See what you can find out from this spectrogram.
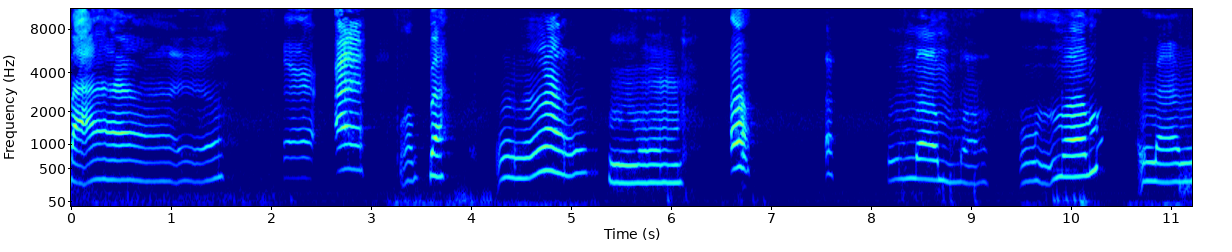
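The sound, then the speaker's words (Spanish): A baby babbles its first word-like sounds: a run of short voiced syllables and longer drawn-out cries whose pitch wavers up and down, separated by brief pauses. “Ahora estamos escuchando la voz de un bebé diciendo sus primeras palabras. Casi siempre es mamá.”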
